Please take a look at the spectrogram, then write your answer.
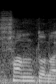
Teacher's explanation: একটি ব্যঞ্জনের সাথে যদি ব ফলা যদি যুক্ত থাকে ওই ব্যঞ্জনের অর্থাৎ ওই ব এর কোনো উচ্চারণ হয় না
